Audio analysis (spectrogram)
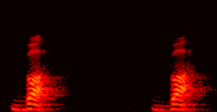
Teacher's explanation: put them on your throat like so now say but but when you say but you should be feeling a slight vibration in your fingers coming from your throat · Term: voiced sound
